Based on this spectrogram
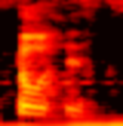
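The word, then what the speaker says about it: ptosis: इसमें P silent है, that is called टोसिस।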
